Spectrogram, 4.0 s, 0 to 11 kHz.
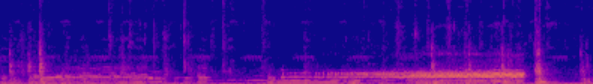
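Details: Backyard chickens in an urban homestead setting on September 21, with hens giving drawn-out, nasal clucks and a sustained rising squawk, scattered sharp knocks and background rustling.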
